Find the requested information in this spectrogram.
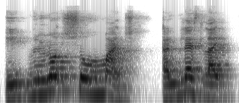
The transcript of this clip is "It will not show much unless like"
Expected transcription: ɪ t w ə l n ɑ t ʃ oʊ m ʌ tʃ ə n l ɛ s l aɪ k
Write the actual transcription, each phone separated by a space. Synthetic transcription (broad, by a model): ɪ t w ə l n ɑ t s oʊ m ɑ tʃ ə n l ɛ s l aɪ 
